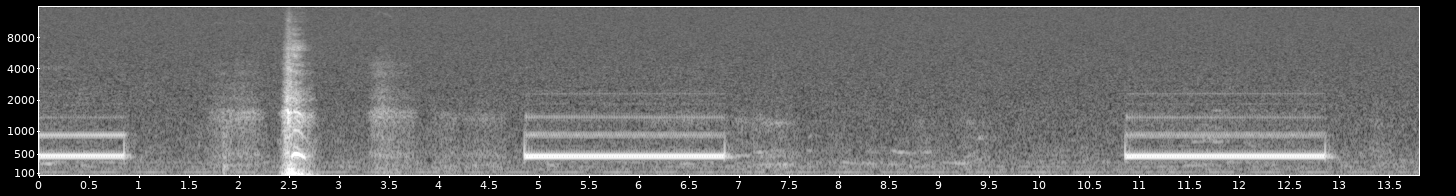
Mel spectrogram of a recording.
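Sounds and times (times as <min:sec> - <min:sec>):
WhatsApp call ringing tone: 0:00.0 - 0:00.9, 0:04.8 - 0:06.9, 0:10.8 - 0:12.9.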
